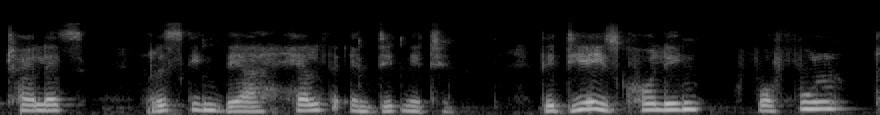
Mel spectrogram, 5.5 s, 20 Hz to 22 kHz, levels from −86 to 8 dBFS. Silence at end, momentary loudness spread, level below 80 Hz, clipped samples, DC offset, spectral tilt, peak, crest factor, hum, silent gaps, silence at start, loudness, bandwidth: 0.2 s; 11 LU; -68 dBFS; under 0.1%; under 0.1%; -6.5 dB/octave; -14 dBFS; 16 dB; none; none; 0.05 s; -29 LUFS; 9.4 kHz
